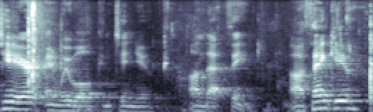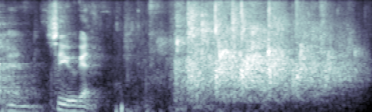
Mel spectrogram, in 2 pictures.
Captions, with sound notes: here and we will continue on that theme. Thank you and see you again. [Applause]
